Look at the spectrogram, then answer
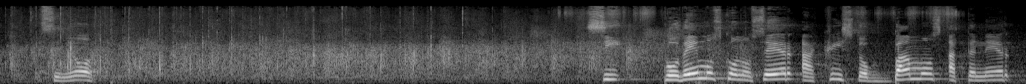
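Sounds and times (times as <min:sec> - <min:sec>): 
audience applause: 0:00.0 - 0:06.8
speech: 0:00.4 - 0:01.2, 0:05.9 - 0:10.2.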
